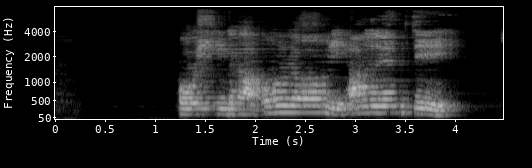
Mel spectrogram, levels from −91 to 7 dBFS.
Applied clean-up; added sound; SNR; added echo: neural mask model DeepFilterNet 3.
